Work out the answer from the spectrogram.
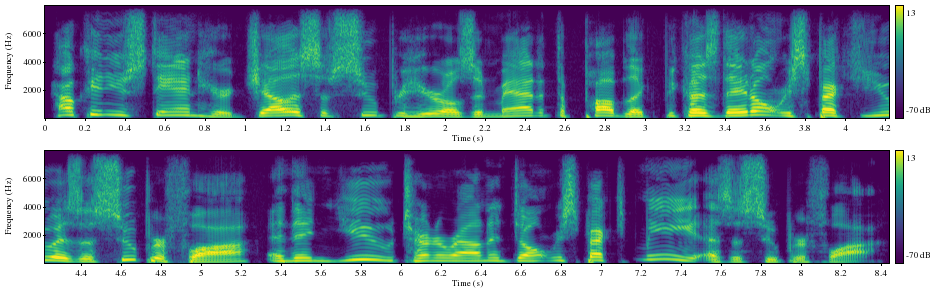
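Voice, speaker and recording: A man voicing a clever, touchy male talking squirrel who talks quickly and complains with indignation. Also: high-pitched, sing-song, a bit bright, no room sound, highs cut off, voice pushed up, full character voice. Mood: angry.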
